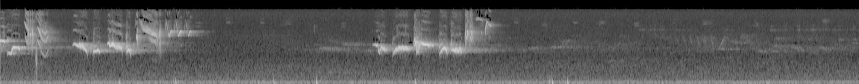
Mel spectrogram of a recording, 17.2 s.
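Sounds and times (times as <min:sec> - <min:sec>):
common blackbird song: 0:00.0 - 0:17.1.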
